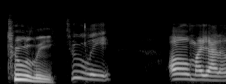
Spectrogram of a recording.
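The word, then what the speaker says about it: Thule: Tool? Tule.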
